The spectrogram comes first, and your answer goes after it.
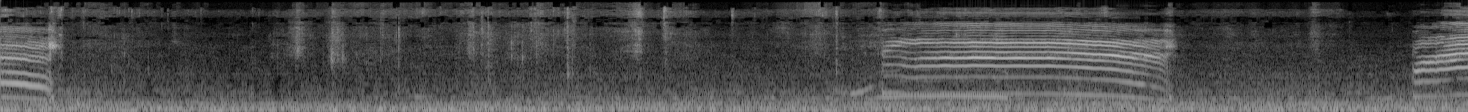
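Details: Stray cats, brothers, meowing: a short cry at the start, then a long sustained meow that bends downward at its end, and another meow beginning at the close, with scattered clicks and a low background hum.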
